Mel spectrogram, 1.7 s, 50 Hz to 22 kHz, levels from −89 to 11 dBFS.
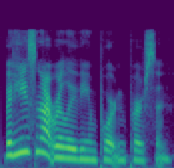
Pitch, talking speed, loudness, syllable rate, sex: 235 Hz, 240 wpm, -18 LUFS, 6.7 syllables/s, female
